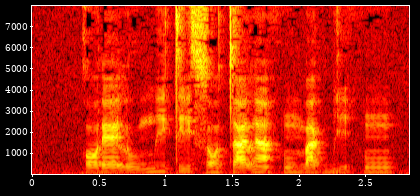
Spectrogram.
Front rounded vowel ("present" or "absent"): absent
